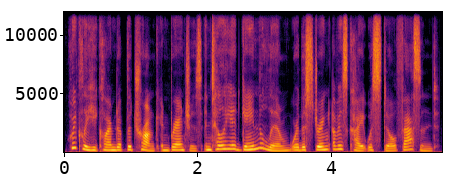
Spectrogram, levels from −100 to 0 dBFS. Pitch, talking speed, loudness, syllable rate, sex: 245 Hz, 245 wpm, -19 LUFS, 5.8 syllables/s, female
